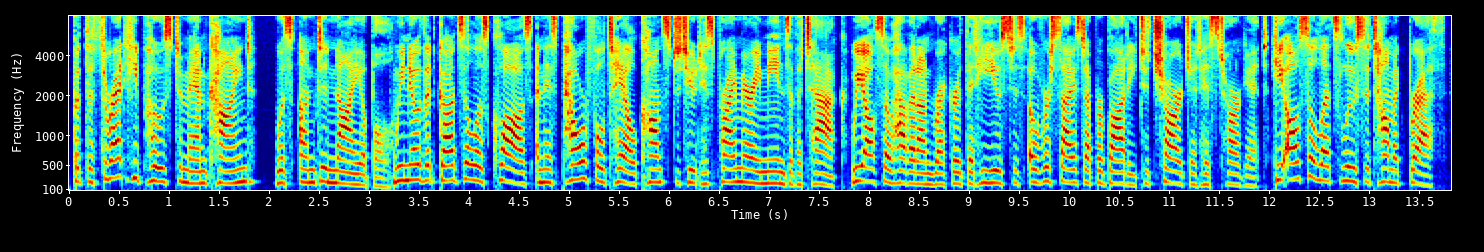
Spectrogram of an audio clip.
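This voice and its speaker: A woman's voice: medium pitch, brisk, few pauses, dry recording, studio quality, close to an everyday voice. A woman playing an earnest, dutiful military operator in a video game, speaking formally. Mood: grave, explaining. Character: earnest female military operator briefing her commander. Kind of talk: scripted video game voice acting.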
